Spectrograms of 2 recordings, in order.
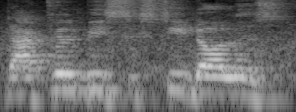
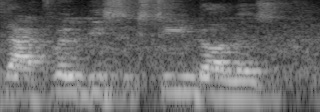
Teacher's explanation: punching that second syllable hard and holding the final N clearly on the teen numbers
